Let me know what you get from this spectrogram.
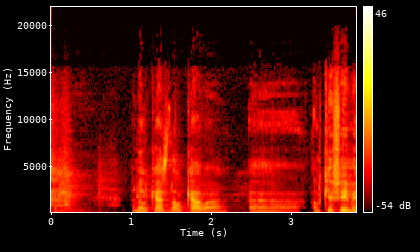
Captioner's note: speaking spanish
